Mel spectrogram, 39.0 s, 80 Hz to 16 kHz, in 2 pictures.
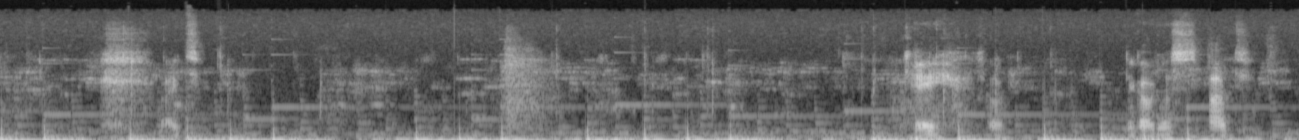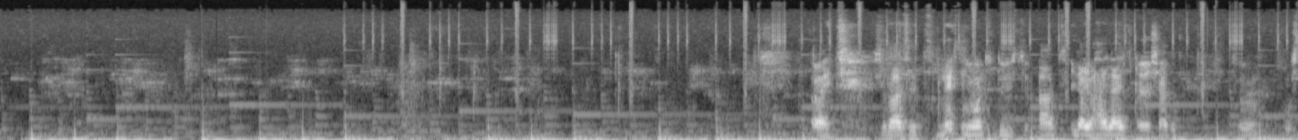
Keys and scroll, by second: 0.1 space, 2.3 space, 8.8 space, 11.1 space, 13.4 space, 14.5 space, 27.0 space, 29.2 space, 31.3 space, 34.0 space, 36.9 space.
